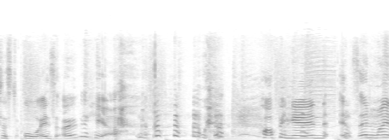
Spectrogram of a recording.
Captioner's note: both laugh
